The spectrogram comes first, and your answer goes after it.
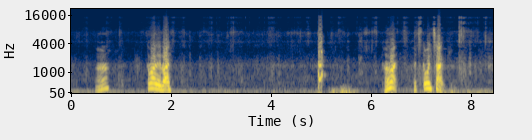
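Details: Miniature Schnauzer brothers off leash outdoors in spring, April 2024, running, jumping and sniffing after the snow has gone; a few short, sharp barks come in scattered bursts, with quiet gaps and some human voice between them.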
